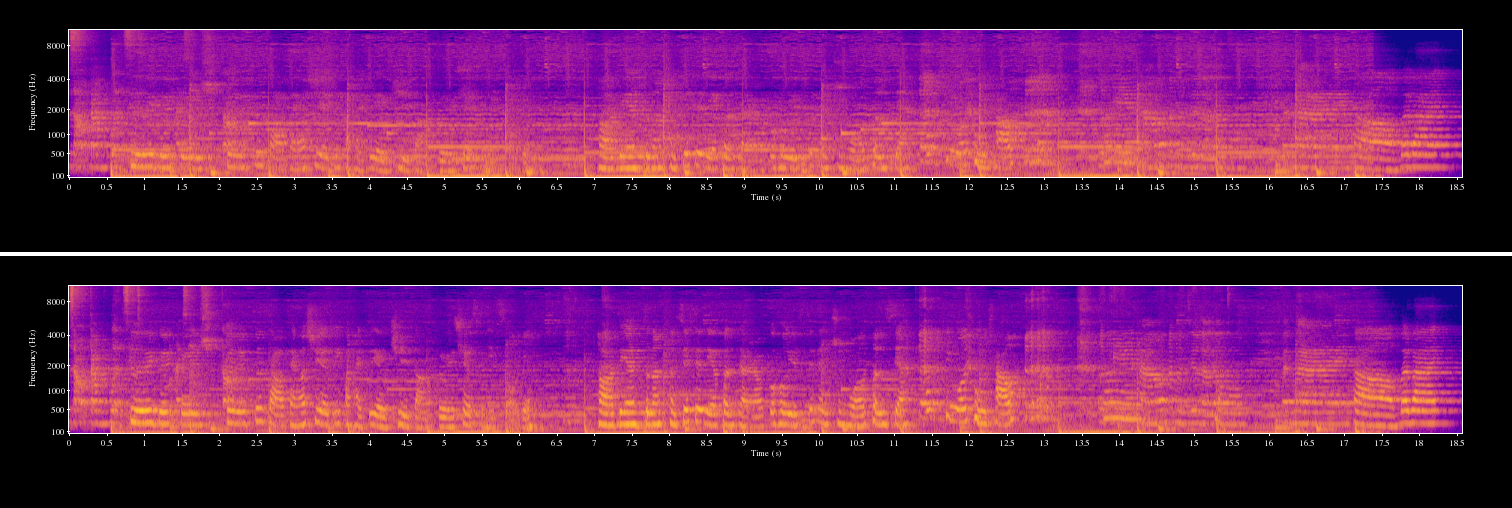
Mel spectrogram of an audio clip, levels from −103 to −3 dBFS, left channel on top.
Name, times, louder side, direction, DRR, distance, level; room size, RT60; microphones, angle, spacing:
voice 1, 0.0-2.3 2.6-2.7 5.3-5.7 6.6-6.8 7.1-7.2 11.3-11.6 11.9-12.0 12.7-13.1 13.4-15.4 15.8-17.1, right 3 dB, 35° right, -1 dB, 1.1 m, -37 dB
sound 1, 0.6-17.4, left 3 dB, 35° left, 0.3 m, -31 dB
voice 2, 0.8-1.8 2.1-6.2 7.0-12.7 12.9-13.1 13.8-14.3 15.3-15.7 17.1-18.2, right 6 dB, 50° right, 5 dB, 0.3 m, -29 dB
8.3 x 4.2 x 4.5 m, 1.4 s
head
